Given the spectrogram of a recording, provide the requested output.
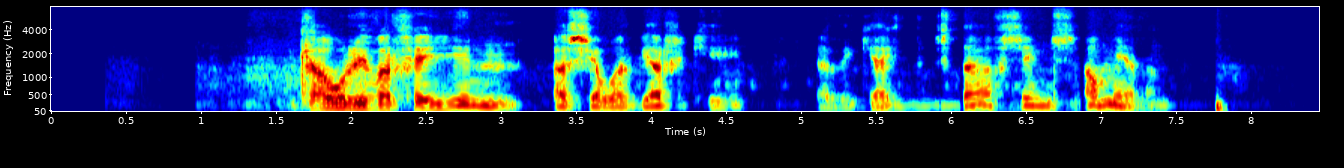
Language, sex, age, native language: Icelandic, male, 20-29, Icelandic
